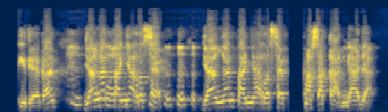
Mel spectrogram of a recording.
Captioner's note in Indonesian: tertawa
